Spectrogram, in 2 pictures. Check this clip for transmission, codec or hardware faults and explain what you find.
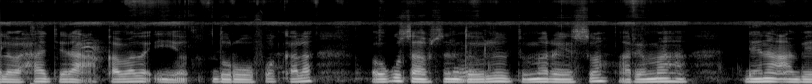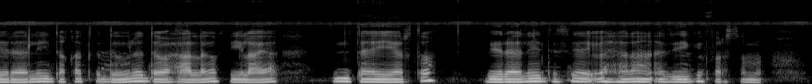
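One hardware fault is present. At 0.30 s a DC step, about -33 dBFS, suddenly shifts the waveform's zero line, then drains away through a roughly 2 Hz high-pass, producing a single low thump or click.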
